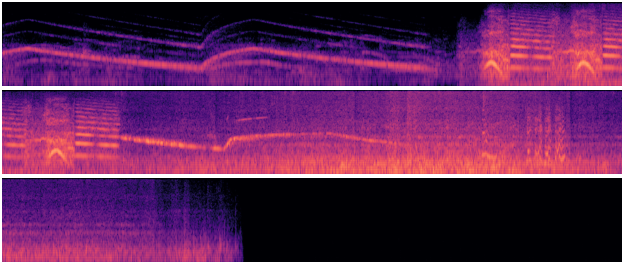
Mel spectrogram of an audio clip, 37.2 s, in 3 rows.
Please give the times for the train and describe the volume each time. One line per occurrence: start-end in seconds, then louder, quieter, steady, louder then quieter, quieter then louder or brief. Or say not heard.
10.4-29.6 louder then quieter.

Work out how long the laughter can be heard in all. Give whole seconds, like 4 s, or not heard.
2 s.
